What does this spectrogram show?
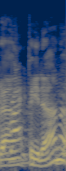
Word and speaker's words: La Gran Tirana: If you want to see La Gran Tirana, did I say it right? La Gran Tirana, yeah, right.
